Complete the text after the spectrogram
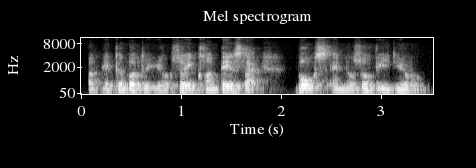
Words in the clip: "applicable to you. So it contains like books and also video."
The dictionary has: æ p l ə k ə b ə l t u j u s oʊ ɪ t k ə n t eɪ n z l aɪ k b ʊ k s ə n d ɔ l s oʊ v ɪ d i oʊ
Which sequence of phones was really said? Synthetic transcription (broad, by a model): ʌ p l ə k ə b ə l t u j u s oʊ ɪ t k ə n t eɪ n s l aɪ k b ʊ k s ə n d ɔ s oʊ v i d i oʊ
